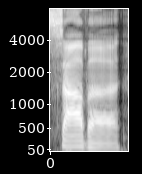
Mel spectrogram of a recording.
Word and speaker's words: Sava: use the name Sava it rhymes with hot lava yes and hot lava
